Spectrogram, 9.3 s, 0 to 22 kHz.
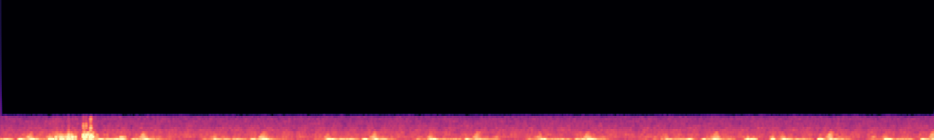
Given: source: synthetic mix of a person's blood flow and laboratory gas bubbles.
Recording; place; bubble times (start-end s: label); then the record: Doppler ultrasound of blood flow; precordium
0.38-0.96 s: bubbles
1.11-1.27 s: bubbles
7.43-7.58 s: bubbles
7.69-7.77 s: bubbles
From the record:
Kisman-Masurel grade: 223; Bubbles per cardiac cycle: several, 3 to 8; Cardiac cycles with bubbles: 10 to 50%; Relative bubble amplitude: loud (0.450 to 0.775); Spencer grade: 2 (many but less than half of the cardiac periods contain bubble signals, singularly or in groups); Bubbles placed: only in the low amplitude regions of the cardiac cycle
